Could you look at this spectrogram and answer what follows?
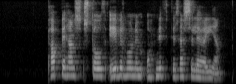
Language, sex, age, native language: Icelandic, female, 40-49, Icelandic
